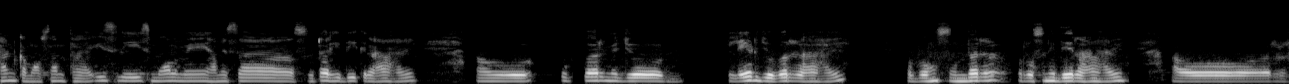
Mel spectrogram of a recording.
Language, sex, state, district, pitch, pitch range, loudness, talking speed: Hindi, male, Chhattisgarh, Balrampur, 155 Hz, 145-165 Hz, -18 LUFS, 145 wpm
